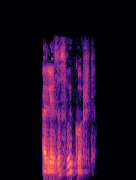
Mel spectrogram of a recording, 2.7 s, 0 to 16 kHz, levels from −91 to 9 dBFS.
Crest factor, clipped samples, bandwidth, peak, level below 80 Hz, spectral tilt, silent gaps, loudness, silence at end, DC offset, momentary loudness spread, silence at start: 22 dB; under 0.1%; 7.8 kHz; -2 dBFS; -60 dBFS; -5 dB/octave; none; -21 LUFS; 0.85 s; under 0.1%; 12 LU; 0.85 s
